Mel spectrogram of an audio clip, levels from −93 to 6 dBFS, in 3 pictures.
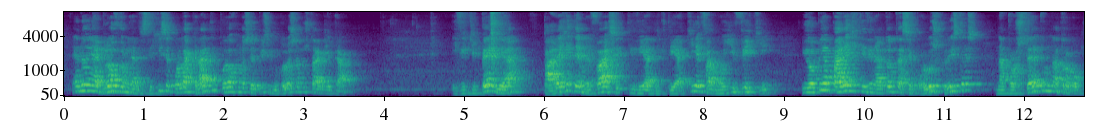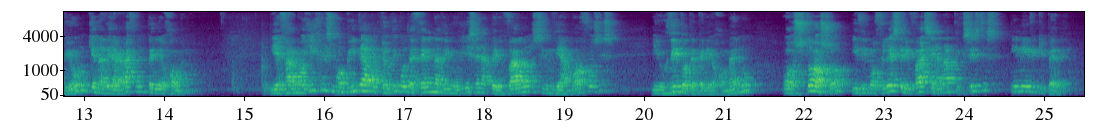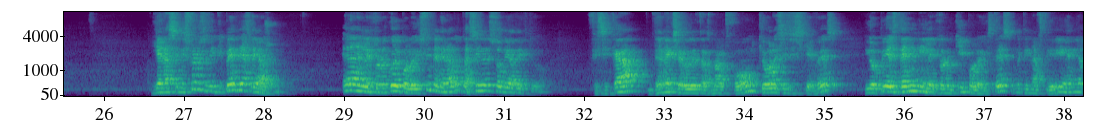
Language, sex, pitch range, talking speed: Greek, male, 150-225 Hz, 150 wpm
